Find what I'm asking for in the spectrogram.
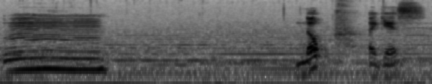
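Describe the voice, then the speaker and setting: A man's voice: a little high, drawn-out words, over music. A man giving casual, muttered reactions while playing a game. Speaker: gaming streamer reacting to a game.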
